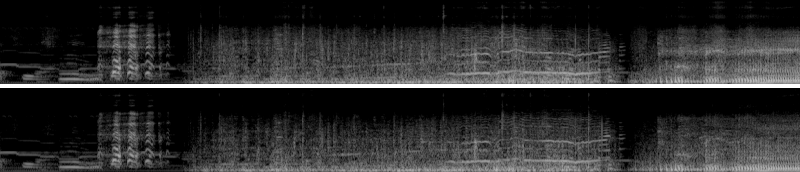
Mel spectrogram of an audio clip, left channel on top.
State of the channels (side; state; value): both; normal; correlation 0.88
